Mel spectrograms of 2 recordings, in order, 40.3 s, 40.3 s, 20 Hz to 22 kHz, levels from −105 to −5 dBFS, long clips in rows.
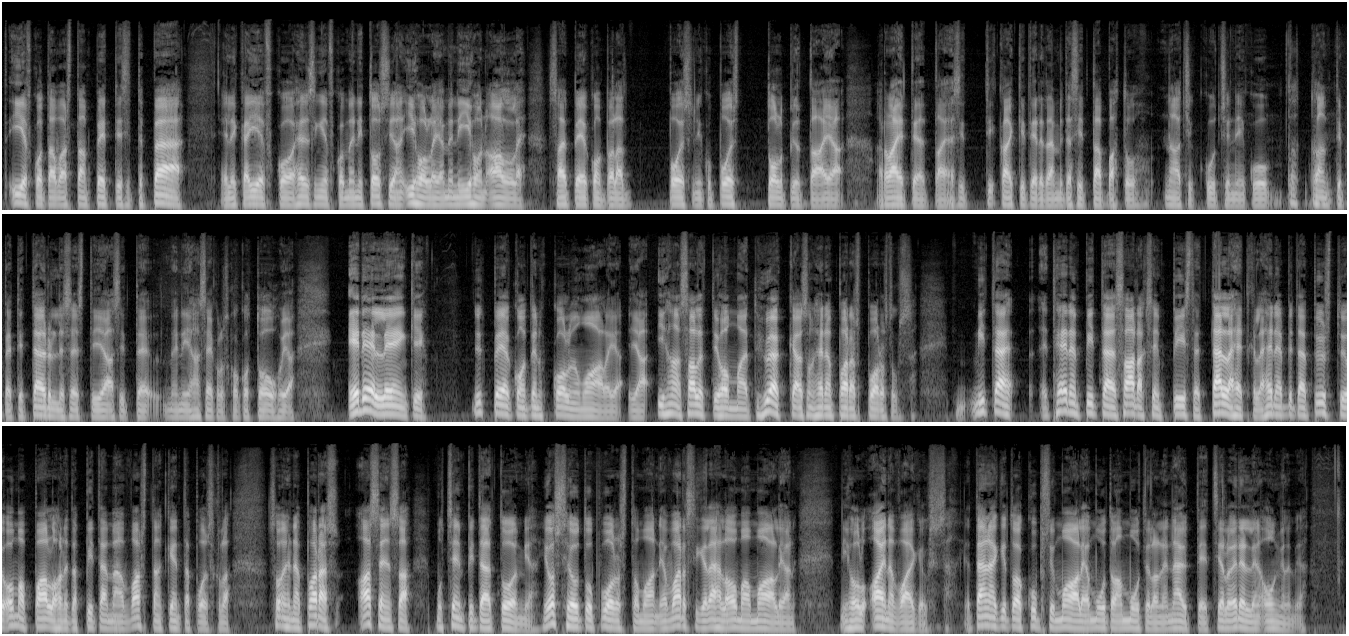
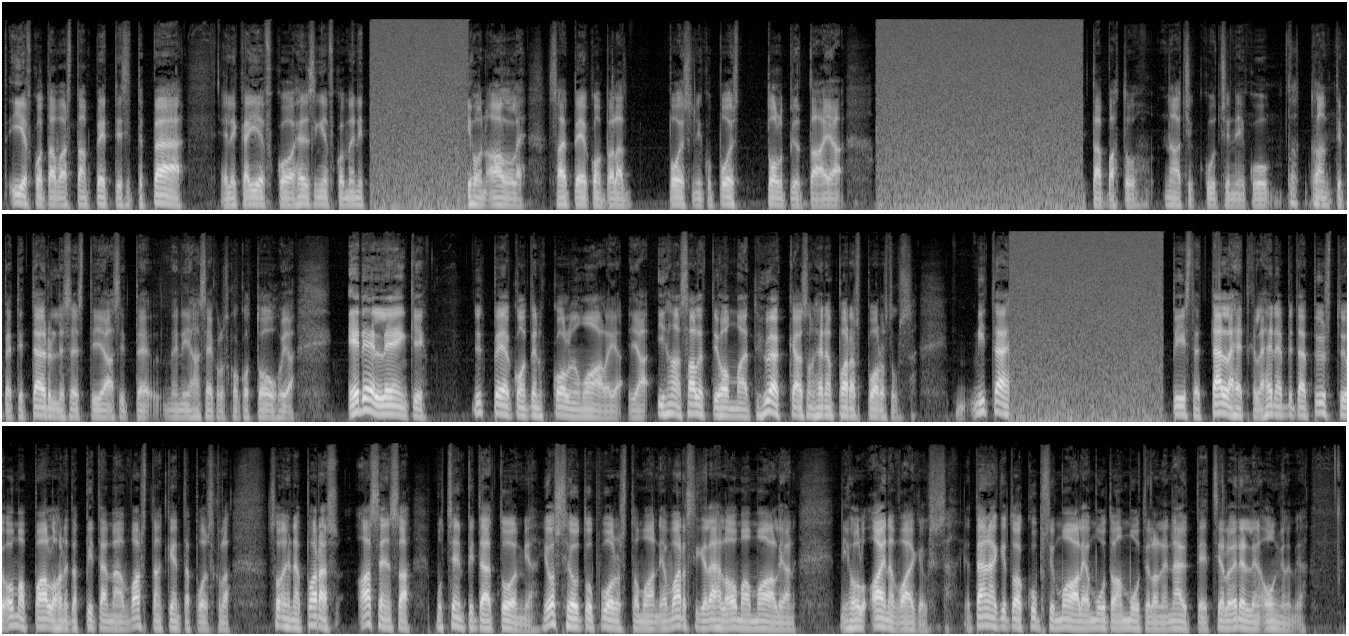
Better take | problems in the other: first | audio cutting out; filled with static; at 3.5 s for 1 s, at 8.5 s for 2 s and at 24 s for 1.5 s

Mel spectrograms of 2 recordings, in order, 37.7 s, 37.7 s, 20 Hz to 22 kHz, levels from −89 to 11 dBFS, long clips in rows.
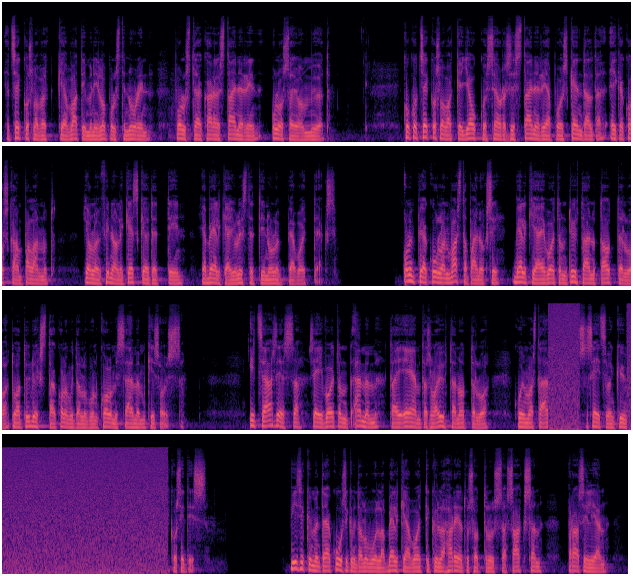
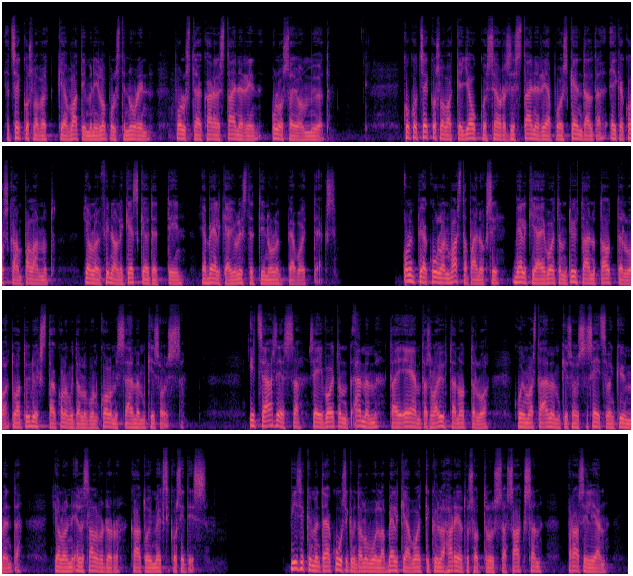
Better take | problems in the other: second | audio cutting out; filled with static; at 27 s and at 28 s for 2.5 s

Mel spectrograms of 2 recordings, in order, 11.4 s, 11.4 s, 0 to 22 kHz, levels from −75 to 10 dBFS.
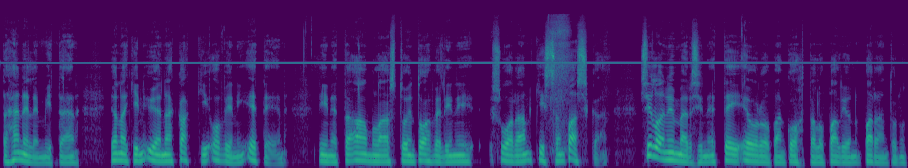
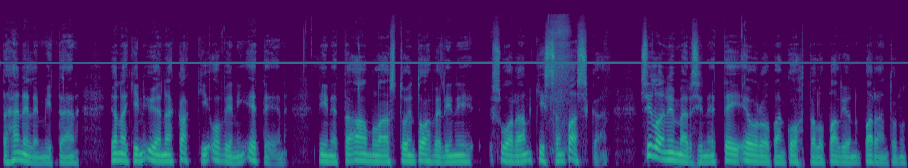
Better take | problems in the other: neither | high-pitched whine; noticeable; throughout; 5.5 kHz, 15 dB below the speech; the same in both

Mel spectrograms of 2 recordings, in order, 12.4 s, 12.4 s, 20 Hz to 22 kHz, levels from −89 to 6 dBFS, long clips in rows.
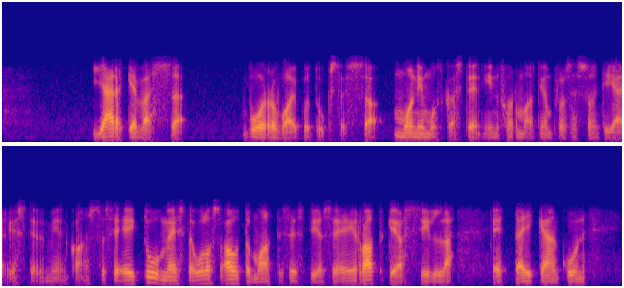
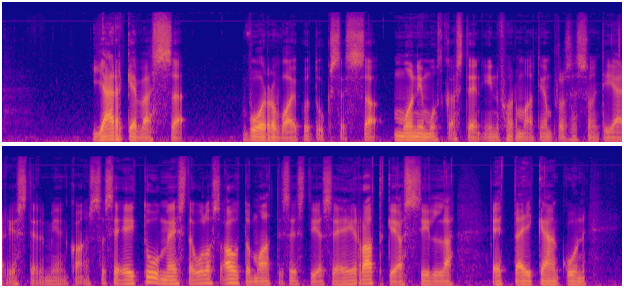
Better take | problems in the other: second | phone-call audio

